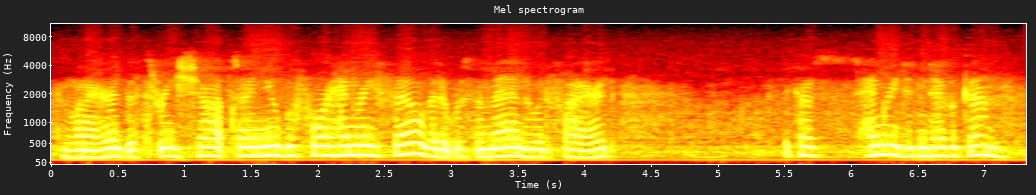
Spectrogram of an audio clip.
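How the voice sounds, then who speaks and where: An actress playing a stunned, quietly grieving policeman's wife, speaking plainly in a 1950s radio drama. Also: mid-range voice, fairly even intonation, normal speed, close to an everyday voice. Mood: numb recollection. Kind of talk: 1950s radio drama acting, first-person narration. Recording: muffled, slightly noisy 1950s radio transcription.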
